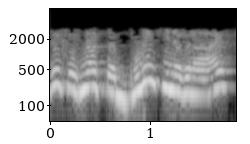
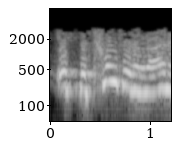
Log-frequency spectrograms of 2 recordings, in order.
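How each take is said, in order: First: "blinking" picked out as the wrong word; stress on BLINKING. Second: "twinkling" picked out as the correction; stress on TWINKLING. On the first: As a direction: lean on "blinking" to rule it out. Preacher contrasts blinking with twinkling. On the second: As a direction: lean on "twinkling" to set it right. Preacher corrects blinking to twinkling. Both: Real, not acted.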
